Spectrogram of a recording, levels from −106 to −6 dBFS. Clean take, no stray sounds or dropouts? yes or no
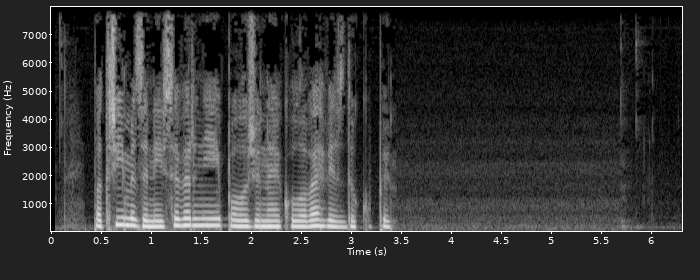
yes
